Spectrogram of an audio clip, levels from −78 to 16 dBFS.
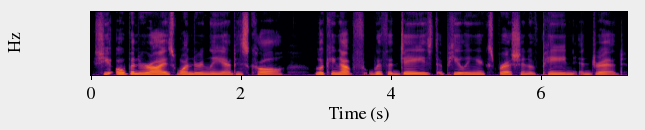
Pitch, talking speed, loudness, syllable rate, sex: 195 Hz, 160 wpm, -19 LUFS, 4.5 syllables/s, female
